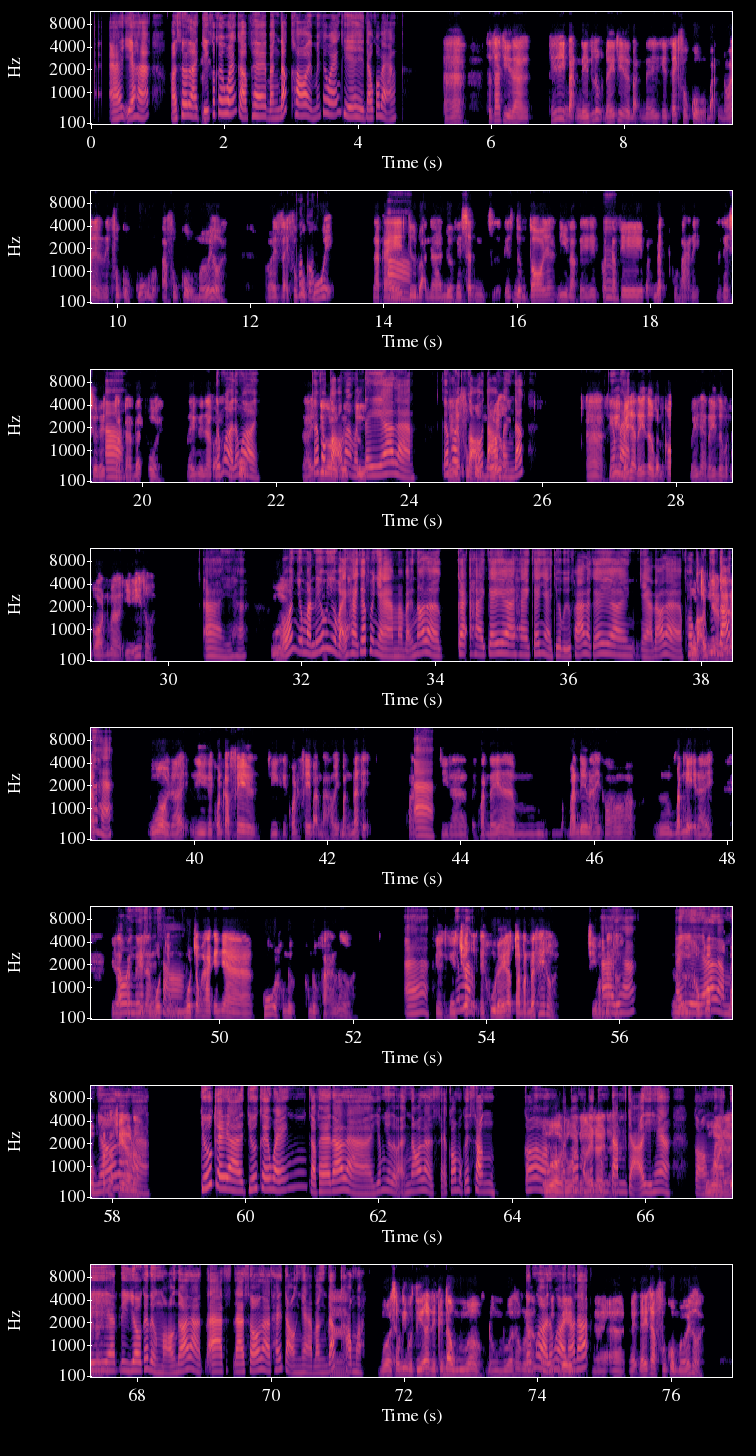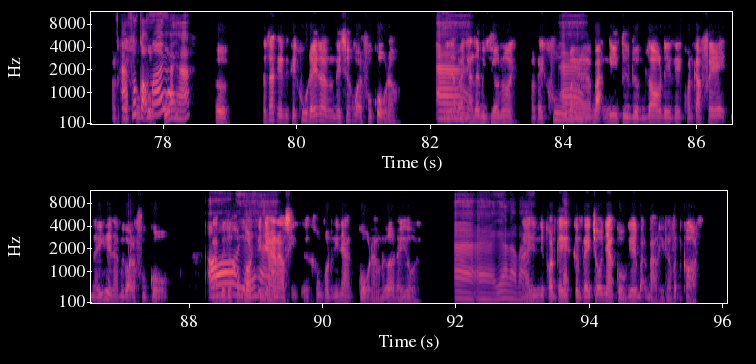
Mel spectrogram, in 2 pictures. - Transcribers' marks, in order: other noise; tapping; other background noise; background speech
- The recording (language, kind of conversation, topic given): Vietnamese, unstructured, Bạn nghĩ gì về việc du lịch khiến người dân địa phương bị đẩy ra khỏi nhà?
